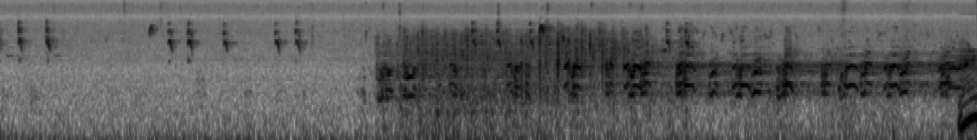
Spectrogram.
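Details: Mallards on public land break into a dense chorus of overlapping nasal, honking calls midway through, after faint high chirps from small birds and a low background rumble.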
